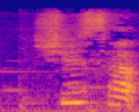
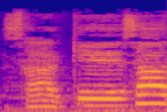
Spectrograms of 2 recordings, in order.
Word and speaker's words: 酒さ: これ漢字では酒さって読むんですが、主査って読むんですよ。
